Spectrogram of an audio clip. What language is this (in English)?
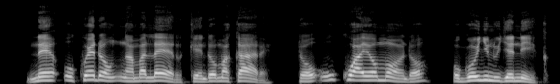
Luo (Kenya and Tanzania)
